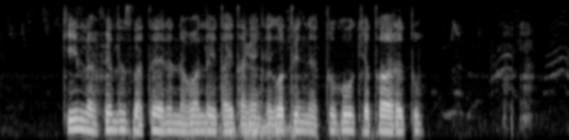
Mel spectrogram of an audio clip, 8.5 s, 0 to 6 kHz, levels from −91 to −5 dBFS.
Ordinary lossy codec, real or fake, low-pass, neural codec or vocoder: none; real; 5.4 kHz; none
